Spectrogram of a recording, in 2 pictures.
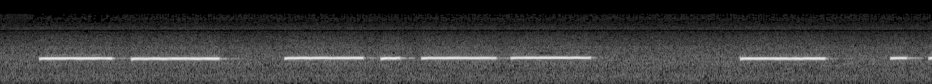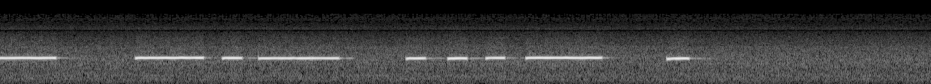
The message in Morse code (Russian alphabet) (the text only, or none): МЫ ТАКЖЕ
